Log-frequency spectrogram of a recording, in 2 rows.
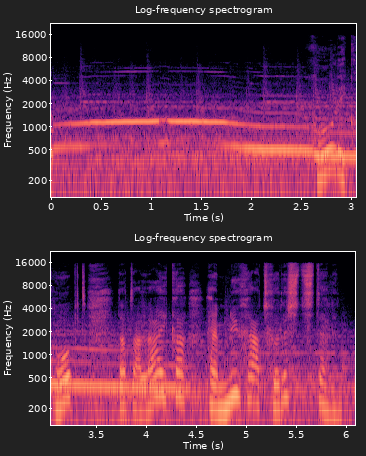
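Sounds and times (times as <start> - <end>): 
wolves howling: 0.0 - 5.5
speech: 2.6 - 6.0.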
